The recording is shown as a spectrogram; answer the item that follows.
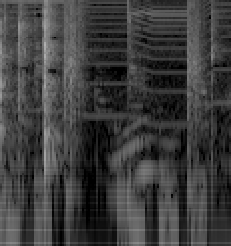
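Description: Staple gun firing twice, once about half a second in and again near the end, driving staples through upholstery fabric into a plywood board, over background music.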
